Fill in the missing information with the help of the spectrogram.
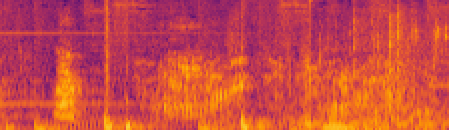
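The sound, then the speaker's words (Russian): A dog named Altai barks several times, short loud woofs in an uneven burst, with a busy murmur continuing underneath. “Алтай! Гав!”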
